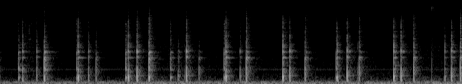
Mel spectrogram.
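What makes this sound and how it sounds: A hollow, round blue steel cookie tin is tapped on its lid and side with fingertips and nails, giving quick clusters of short, dry, woody-sounding knocks. Each tap has a hollow tone around 367 Hz with a brief bright edge and dies away almost at once, over a faint steady low hum.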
